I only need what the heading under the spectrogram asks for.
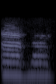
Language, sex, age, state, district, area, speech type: Odia, female, 45-60, Odisha, Sundergarh, rural, conversation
